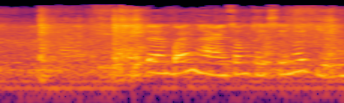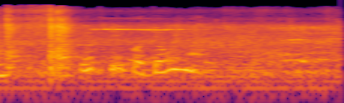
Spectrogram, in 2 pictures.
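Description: A woman speaks nearby in a casual, lively voice.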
